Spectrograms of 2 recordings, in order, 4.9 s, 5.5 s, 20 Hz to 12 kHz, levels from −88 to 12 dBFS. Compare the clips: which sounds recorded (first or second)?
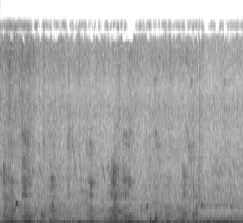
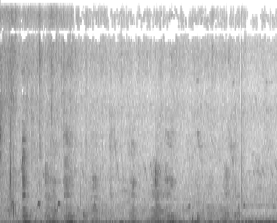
second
